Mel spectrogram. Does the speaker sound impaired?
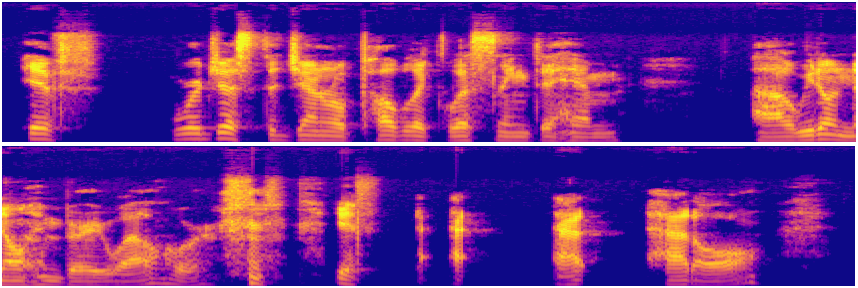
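Yes: stuttering; stuttering persisting into adulthood; fairly comfortable stuttering most of the time, would rather not stutter; here repeated words, prolonged sounds.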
